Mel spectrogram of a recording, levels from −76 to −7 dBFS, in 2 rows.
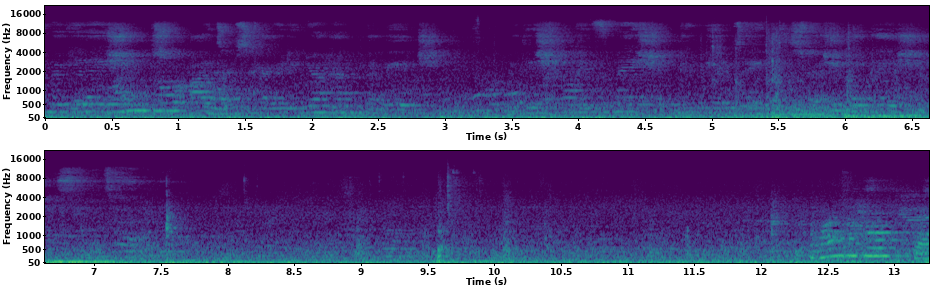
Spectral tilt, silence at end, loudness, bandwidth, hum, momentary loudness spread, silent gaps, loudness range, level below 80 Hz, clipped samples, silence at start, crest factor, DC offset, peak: -5 dB/octave; 0 s; -40 LUFS; 16 kHz; none; 9 LU; none; 5 LU; -38 dBFS; under 0.1%; 0 s; 16 dB; under 0.1%; -20 dBFS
